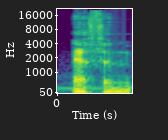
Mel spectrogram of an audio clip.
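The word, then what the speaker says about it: Ethen: Ethan, E-T-H-E-N. Looks like Ethan, but pronounced Ethan.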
